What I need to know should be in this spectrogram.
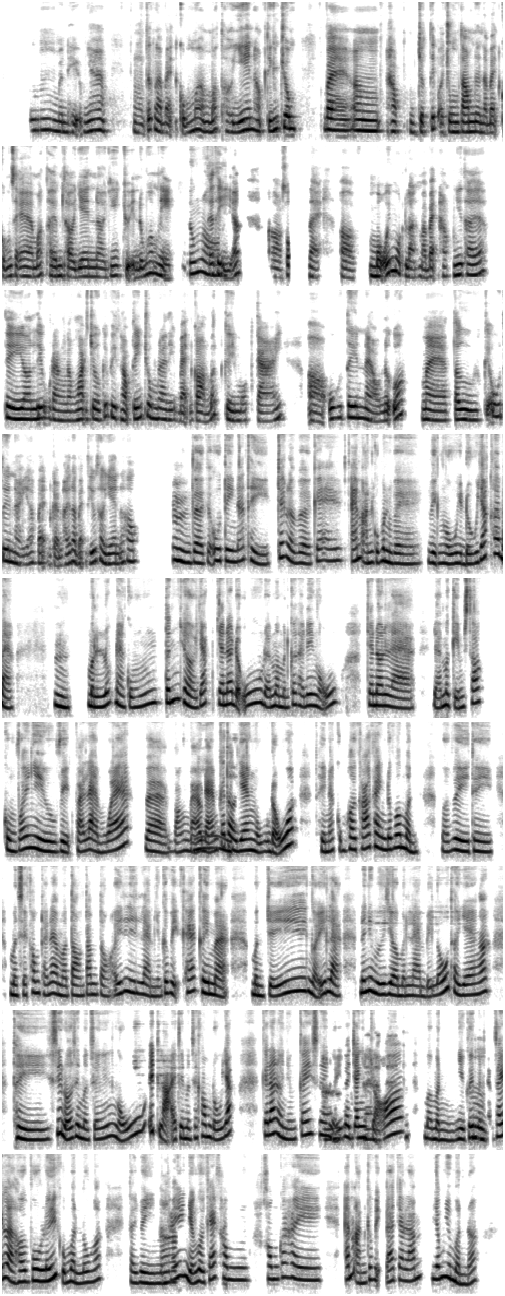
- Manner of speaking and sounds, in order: tapping; horn; unintelligible speech
- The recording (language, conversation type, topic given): Vietnamese, advice, Làm sao để không còn cảm thấy vội vàng và thiếu thời gian vào mỗi buổi sáng?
